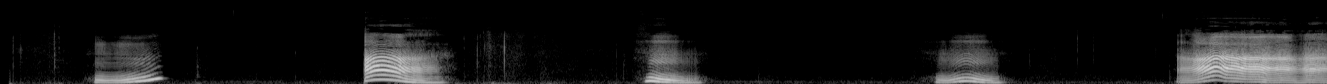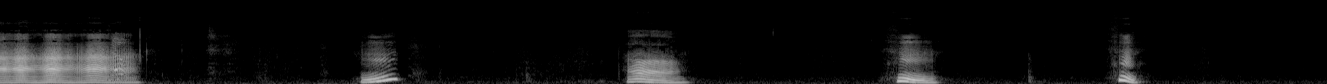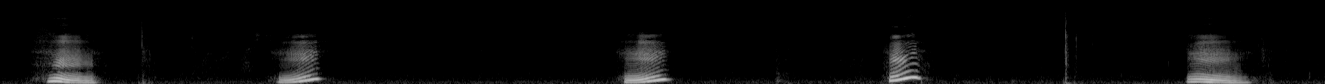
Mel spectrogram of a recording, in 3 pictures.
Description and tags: Hmm Ahh
A young man saying "Hmm" and "Ahh" several times with different inflections
male, man, ah, hm, ahh, ahhh, hmmm, hmm, question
